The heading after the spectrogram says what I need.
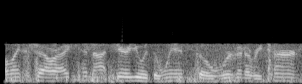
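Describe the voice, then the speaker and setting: Very rapid male pilot on tinny radio. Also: on the high side, flat delivery. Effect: aircraft radio. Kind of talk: clipped aviation radio call to the tower. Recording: tinny, noisy air traffic radio recording.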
